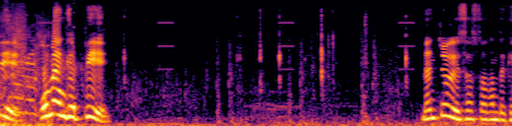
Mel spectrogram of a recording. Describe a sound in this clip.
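Rapid gunshots crack from a video game.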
